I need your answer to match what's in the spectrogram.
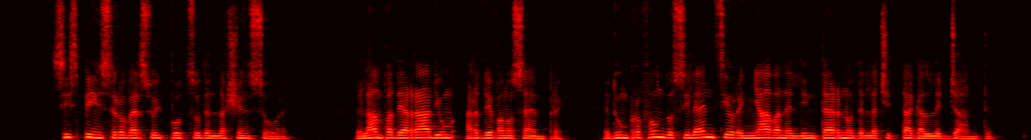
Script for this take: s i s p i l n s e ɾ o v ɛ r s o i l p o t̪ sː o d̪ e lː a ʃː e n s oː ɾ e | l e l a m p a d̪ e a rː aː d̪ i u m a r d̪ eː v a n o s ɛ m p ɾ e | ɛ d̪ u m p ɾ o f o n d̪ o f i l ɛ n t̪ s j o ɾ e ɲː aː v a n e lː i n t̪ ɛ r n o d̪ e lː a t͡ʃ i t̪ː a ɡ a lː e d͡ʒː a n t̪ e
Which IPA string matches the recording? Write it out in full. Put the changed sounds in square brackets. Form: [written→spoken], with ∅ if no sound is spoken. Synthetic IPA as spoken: s i s p i [l→∅] n s e ɾ o v ɛ r s o i l p o t̪ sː o d̪ e lː a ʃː e n s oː ɾ e | l e l a m p a d̪ e a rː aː d̪ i u m a r d̪ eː v a n o s ɛ m p ɾ e | [ɛ→e] d̪ u m p ɾ o f o n d̪ o [f→s] i l ɛ n t̪ s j o ɾ e ɲː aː v a n e lː i n t̪ ɛ r n o d̪ e lː a t͡ʃ i t̪ː a ɡ a lː e d͡ʒː a n t̪ e

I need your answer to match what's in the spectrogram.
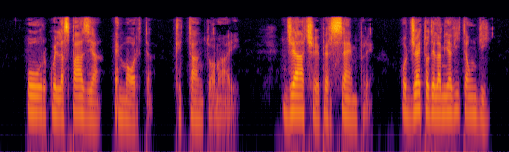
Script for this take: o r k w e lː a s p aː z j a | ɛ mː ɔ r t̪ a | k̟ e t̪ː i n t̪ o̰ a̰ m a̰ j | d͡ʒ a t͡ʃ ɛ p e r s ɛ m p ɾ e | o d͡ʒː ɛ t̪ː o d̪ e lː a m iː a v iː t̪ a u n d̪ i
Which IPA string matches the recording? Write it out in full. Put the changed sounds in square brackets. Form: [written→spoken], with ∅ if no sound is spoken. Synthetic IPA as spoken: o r k w e lː a s p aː z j a | ɛ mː ɔ r t̪ a | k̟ e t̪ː [i→a] n t̪ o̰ a̰ m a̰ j | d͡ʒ a t͡ʃ [ɛ→e] p e r s ɛ m p ɾ e | o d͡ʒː ɛ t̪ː o d̪ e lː a m iː a v iː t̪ a u n d̪ i

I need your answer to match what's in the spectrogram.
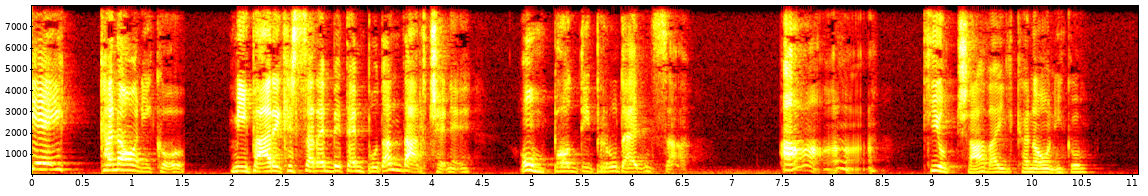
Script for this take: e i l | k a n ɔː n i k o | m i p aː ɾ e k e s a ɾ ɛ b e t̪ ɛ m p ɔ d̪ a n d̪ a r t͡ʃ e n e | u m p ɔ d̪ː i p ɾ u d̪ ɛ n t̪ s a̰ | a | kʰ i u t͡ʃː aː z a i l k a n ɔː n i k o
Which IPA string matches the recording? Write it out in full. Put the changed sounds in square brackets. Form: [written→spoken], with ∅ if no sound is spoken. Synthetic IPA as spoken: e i l | k a n ɔː n i k o | m i p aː ɾ e k e s a ɾ ɛ [b→bː] e t̪ ɛ m p [ɔ→o] d̪ a n d̪ a r t͡ʃ e n e | u m p ɔ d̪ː i p ɾ u d̪ ɛ n t̪ s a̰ | a | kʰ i [u→o] t͡ʃː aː [z→v] a i l k a n ɔː n i k o

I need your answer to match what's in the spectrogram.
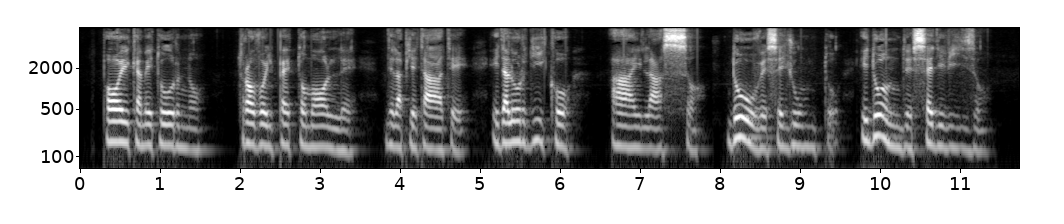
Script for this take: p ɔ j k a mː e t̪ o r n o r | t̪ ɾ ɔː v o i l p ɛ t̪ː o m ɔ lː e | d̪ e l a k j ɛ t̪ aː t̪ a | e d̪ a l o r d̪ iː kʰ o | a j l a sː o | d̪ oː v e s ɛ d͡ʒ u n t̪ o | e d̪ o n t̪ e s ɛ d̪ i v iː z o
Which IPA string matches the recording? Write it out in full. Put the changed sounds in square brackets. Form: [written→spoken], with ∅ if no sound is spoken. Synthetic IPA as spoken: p ɔ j k a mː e t̪ o r n o [r→∅] | t̪ ɾ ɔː v o i l p ɛ t̪ː o m ɔ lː e | d̪ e l a [k→p] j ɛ t̪ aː t̪ [a→e] | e d̪ a l o r d̪ iː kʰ o | a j l a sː o | d̪ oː v e s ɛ d͡ʒ u n t̪ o | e d̪ o n [t̪→d̪] e s ɛ d̪ i v iː z o

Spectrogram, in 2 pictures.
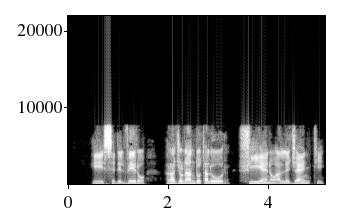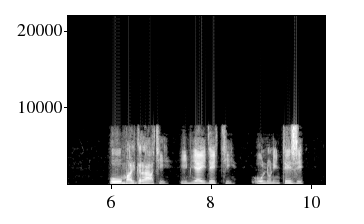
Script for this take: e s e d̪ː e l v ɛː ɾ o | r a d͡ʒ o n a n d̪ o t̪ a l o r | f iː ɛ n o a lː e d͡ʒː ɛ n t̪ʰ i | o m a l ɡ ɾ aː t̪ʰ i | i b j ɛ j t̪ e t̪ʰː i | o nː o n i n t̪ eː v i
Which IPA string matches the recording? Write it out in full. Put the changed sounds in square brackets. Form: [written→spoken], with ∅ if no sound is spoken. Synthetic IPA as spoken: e s e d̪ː e l v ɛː ɾ o | r a d͡ʒ o n a n d̪ o t̪ a l o r | f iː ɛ n o a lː e [d͡ʒː→d͡ʒ] ɛ n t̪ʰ i | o m a l ɡ ɾ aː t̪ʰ i | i [b→m] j ɛ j [t̪→d̪] e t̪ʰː i | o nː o n i n t̪ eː [v→z] i

